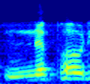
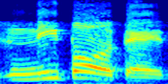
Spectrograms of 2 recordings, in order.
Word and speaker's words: Nipote: Well, could you give us the proper pronunciation? It is Nepot.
